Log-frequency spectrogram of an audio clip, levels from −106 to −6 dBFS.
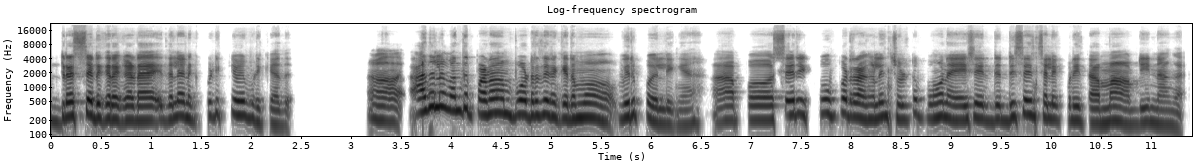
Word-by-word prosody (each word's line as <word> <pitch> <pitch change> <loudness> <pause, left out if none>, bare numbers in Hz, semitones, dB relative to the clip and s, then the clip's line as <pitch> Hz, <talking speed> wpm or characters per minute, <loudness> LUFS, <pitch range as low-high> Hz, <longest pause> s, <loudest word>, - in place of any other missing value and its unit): Dress 240 +1 +4
எடுக்கிற 215 -3 +3
கடை 195 0 +4 0.2
,இதெல்லாம் 210 +5 0
எனக்கு 210 -2 -5
பிடிக்கவே 255 +1 -1
பிடிக்காது. 170 -5 -7 0.8
ஆ - - -4 0.5
அதுல 380 +5 +6
வந்து 315 +3 +2
பணம் 275 +1 +4
போடுறது 255 0 +3
எனக்கு 220 -2 +1
என்னமோ 225 +2 +2 0.3
விருப்பம் 235 -4 -1
இல்லைங்க. 160 -1 -7 0.5
அப்போ 195 +1 -7 0.3
சரி 260 +1 +2 0.2
கூப்பிடுறாங்களேன்னு 235 -4 0
சொல்லிட்டு 210 +6 -5
போனேன். 220 -3 0 0.2
"சரி, 215 -2 0
டி 205 - -1
டிசைன் 245 +1 -1
செலக்ட் 210 -2 -3
பண்ணி 195 -1 -2
தாம்மா" 175 +3 +1
அப்படின்னாங்க. 165 -2 -6
220 Hz, 145 wpm, -24 LUFS, 195-255 Hz, 0.8 s, அதுல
